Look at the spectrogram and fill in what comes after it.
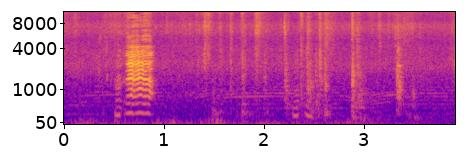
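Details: A Javanese-Boer cross goat gives a single short, loud, tremulous bleat, followed by quiet rustling and shuffling sounds.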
